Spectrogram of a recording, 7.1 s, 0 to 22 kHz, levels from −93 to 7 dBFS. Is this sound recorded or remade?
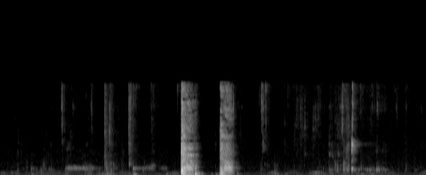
recorded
